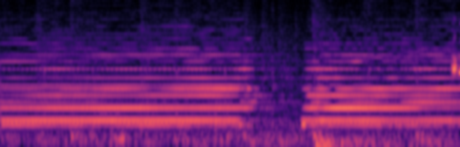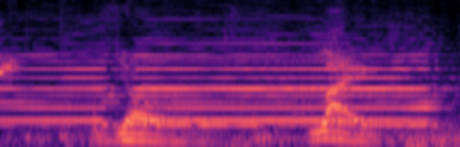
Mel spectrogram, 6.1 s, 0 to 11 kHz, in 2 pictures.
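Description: Car horn held down in two long honks, a steady two-note blare, heard from inside the car. The first breaks off just before 2 seconds; the second starts right after and carries on under voices.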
